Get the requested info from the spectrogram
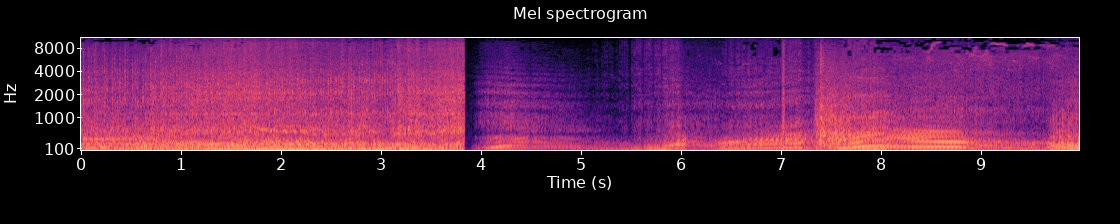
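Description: Jaguar E-Type sports car engine running loud and rough through its oversized exhaust pipes, cut off suddenly about four seconds in. After that the engine is heard quieter and duller, revving up and falling back several times.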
